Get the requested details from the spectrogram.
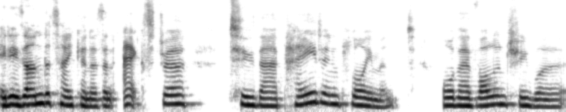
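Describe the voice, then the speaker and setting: This woman has an ordinary speaking voice with a fairly low pitch. The background is quiet. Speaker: professor. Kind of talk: interview discussion.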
